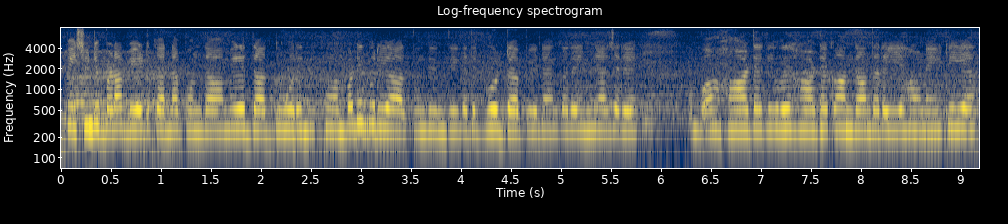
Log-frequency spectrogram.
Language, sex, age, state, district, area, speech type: Dogri, female, 18-30, Jammu and Kashmir, Samba, rural, spontaneous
